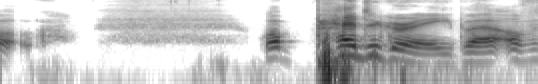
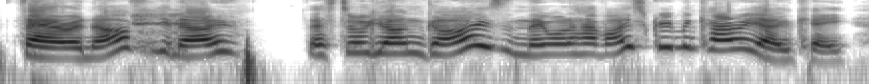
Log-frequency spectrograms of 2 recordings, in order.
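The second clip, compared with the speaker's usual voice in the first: amused shrug; 6 semitones higher, 10 dB louder than usual. Retold or imitated. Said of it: "And I'm like".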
